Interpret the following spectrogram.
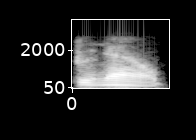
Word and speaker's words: Brunel: Or if you're looking for a specific topic, in my case, we'll be using, I think it's pronounced Brunel, but it looks like Brunel, but Brunel, to visualize some of the data about these New York State restaurant records.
